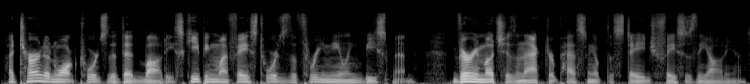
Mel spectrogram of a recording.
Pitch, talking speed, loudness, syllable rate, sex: 95 Hz, 230 wpm, -23 LUFS, 6.1 syllables/s, male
